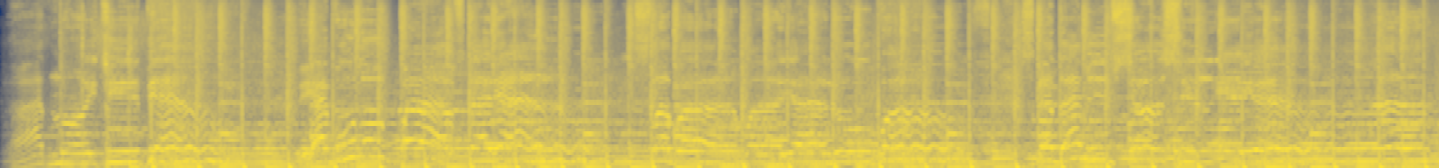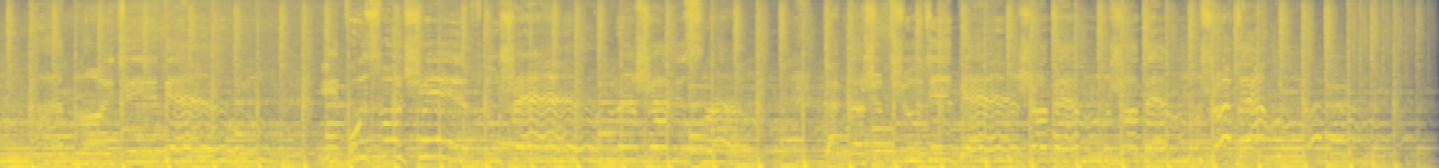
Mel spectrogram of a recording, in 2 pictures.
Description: Нарезка на Звонок
Шансон рингтоны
